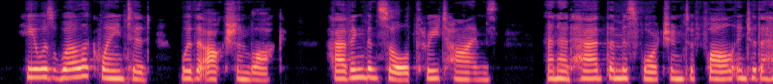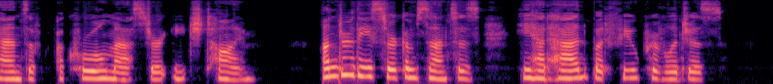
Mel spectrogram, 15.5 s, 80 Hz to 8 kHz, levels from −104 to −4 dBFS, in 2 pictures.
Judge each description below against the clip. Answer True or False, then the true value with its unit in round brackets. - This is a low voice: False (225 Hz)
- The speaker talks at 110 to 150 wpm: True (145 wpm)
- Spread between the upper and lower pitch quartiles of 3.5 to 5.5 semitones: False (2.8 semitones)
